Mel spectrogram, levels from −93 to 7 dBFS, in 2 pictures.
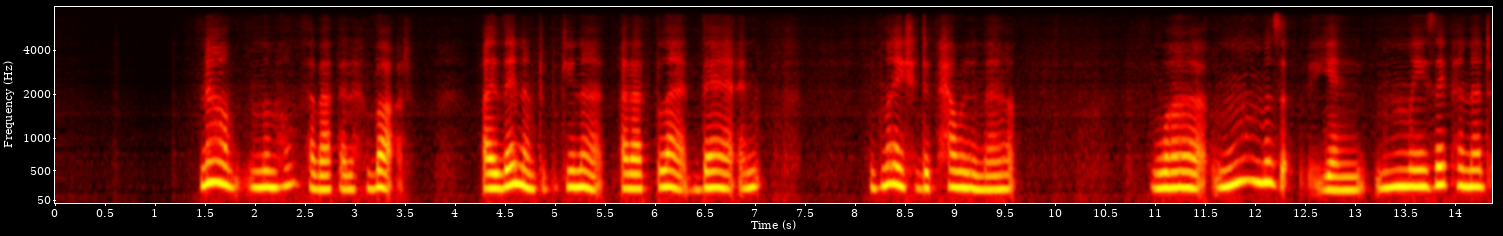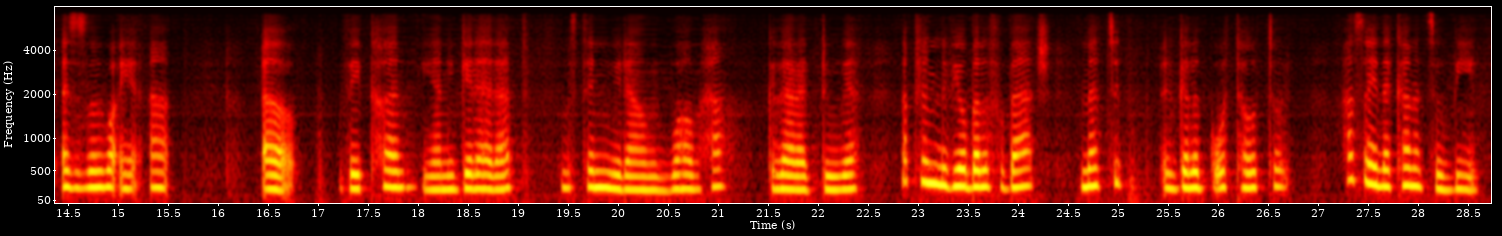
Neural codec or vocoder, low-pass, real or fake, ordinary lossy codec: codec, 16 kHz, 0.2 kbps, FocalCodec; 7.2 kHz; fake; none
